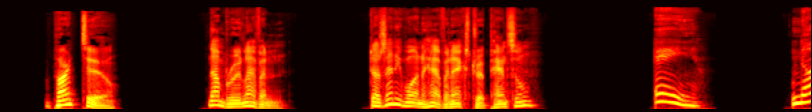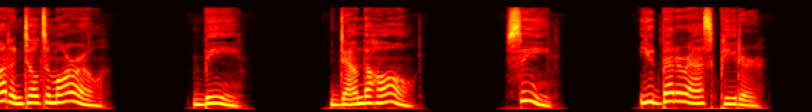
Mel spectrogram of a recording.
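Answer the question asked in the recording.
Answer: C: You'd better ask Peter.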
